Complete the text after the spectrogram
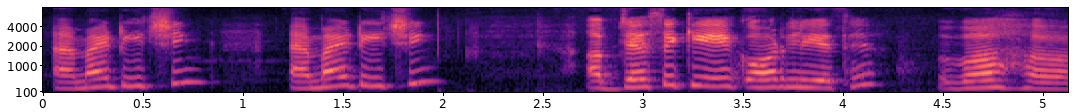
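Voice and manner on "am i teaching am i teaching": "am I teaching" lifting at the end; "am I teaching" as a model question, rising on "teaching"; question intonation. Shown as a demonstration. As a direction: ask "am I teaching" with a clear final rise. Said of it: "बोलना भी है question की तरह".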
